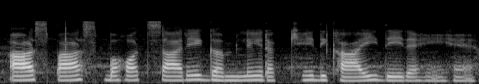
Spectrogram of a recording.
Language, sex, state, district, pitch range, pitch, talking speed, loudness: Hindi, female, Uttar Pradesh, Lucknow, 180-200 Hz, 195 Hz, 125 wpm, -18 LUFS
